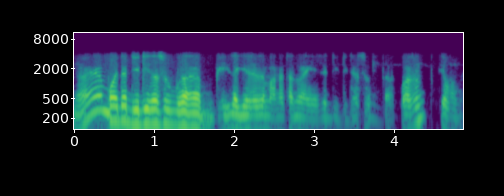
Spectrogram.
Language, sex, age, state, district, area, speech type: Assamese, male, 45-60, Assam, Nagaon, rural, conversation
